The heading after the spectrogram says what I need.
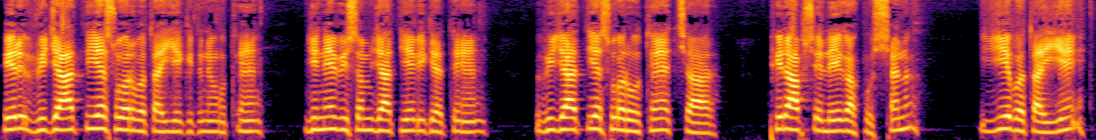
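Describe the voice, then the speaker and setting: High-voiced man drilling a grammar lesson. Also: darkish tone, no echo. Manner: asks students questions and answers them himself; repeats key terms for drilling. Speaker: teacher.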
